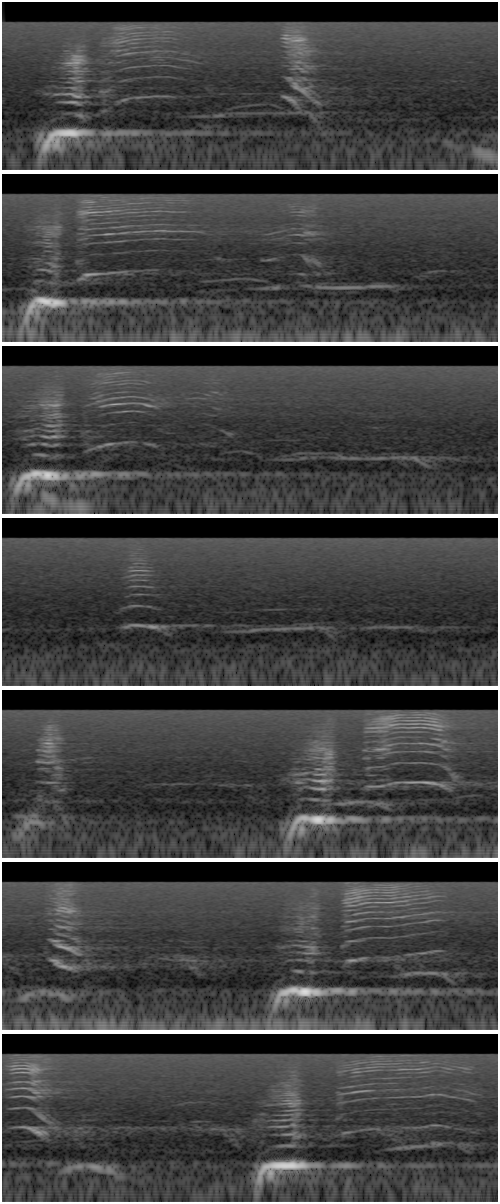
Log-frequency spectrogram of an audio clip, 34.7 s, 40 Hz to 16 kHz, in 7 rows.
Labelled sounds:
0.5	2.0	humpback whale, 0.93 to 7.1 kHz
2.8	3.1	humpback whale, 3.8 to 4.5 kHz
5.7	7.0	humpback whale, 0.90 to 6.9 kHz
7.7	8.2	humpback whale, 1.6 to 2.0 kHz
10.3	11.5	humpback whale, 1.3 to 6.3 kHz
16.1	16.4	humpback whale, 0.93 to 2.8 kHz
20.1	20.8	humpback whale, 1.2 to 1.5 kHz
22.7	24.5	humpback whale, 0.80 to 7.2 kHz
25.2	25.6	humpback whale, 0.80 to 3.2 kHz
28.2	29.3	humpback whale, 0.80 to 7.1 kHz
29.8	30.4	humpback whale, 0.80 to 5.2 kHz
31.5	31.8	humpback whale, 1.2 to 1.4 kHz
32.5	34.5	humpback whale, 0.99 to 7.2 kHz

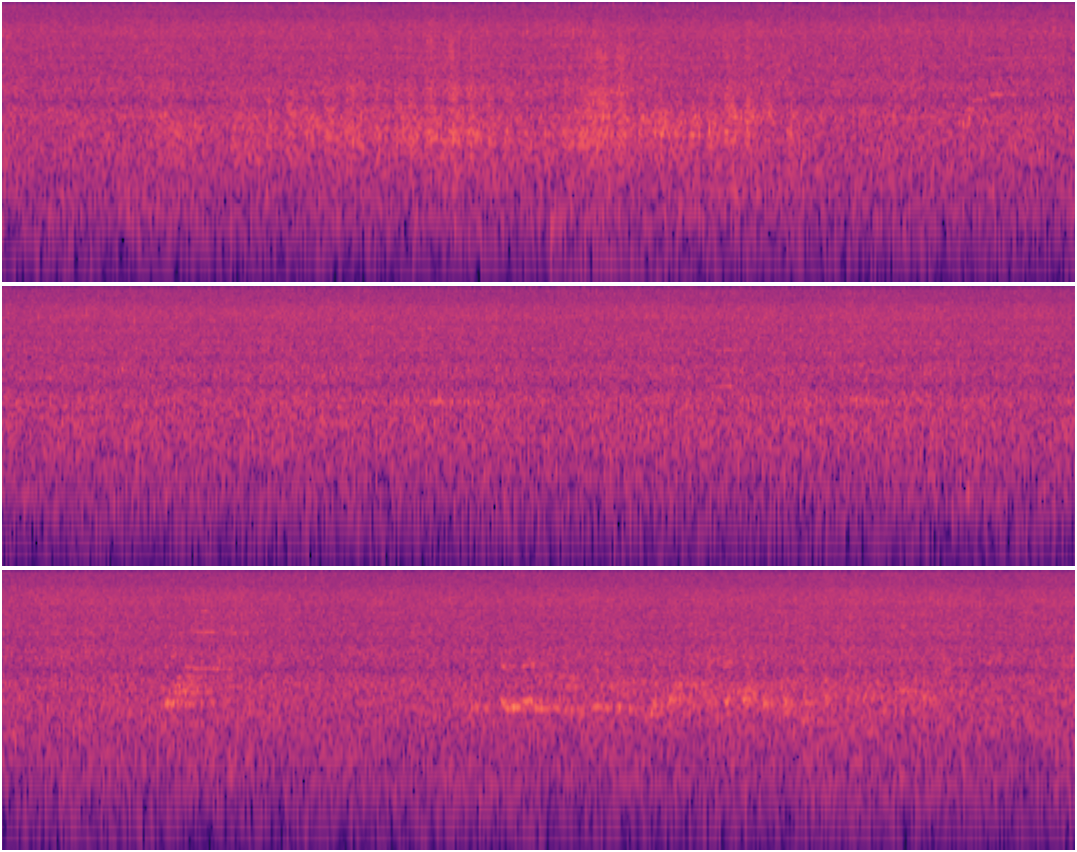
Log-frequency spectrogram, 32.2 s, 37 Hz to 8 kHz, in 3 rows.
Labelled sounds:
23.3	23.7	humpback whale, 1.1 to 2.5 kHz

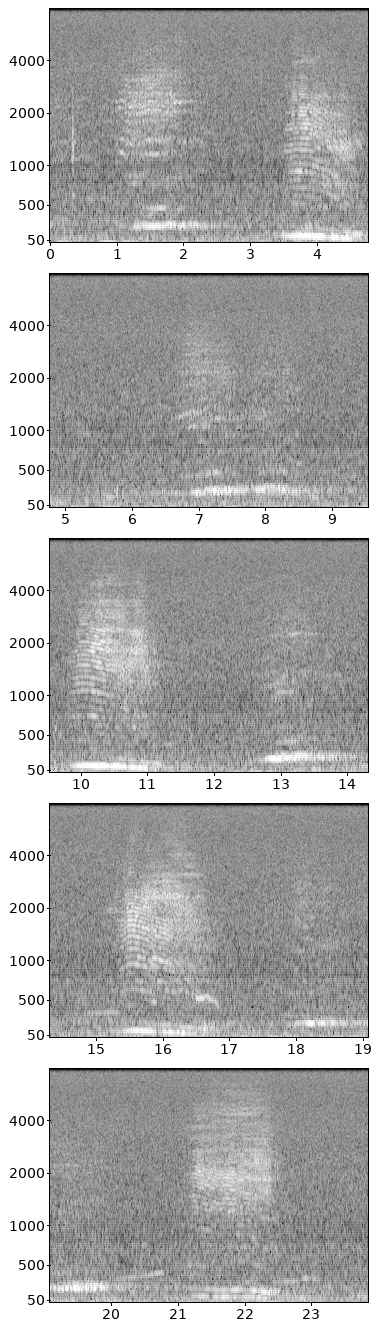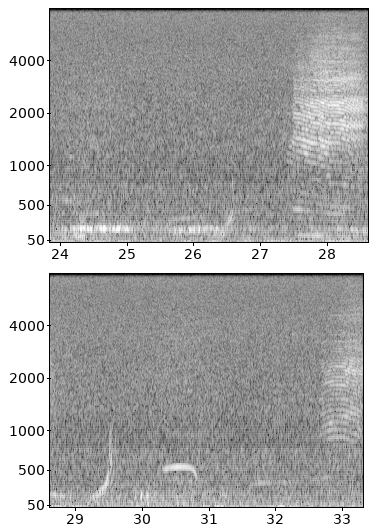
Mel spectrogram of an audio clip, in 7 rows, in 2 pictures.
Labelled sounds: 0.9	2.1	humpback whale, 2.0 to 2.7 kHz
3.7	4.6	humpback whale, 1.0 to 2.3 kHz
6.6	7.0	humpback whale, 1.0 to 1.3 kHz
10.1	10.4	humpback whale, 1.8 to 2.2 kHz
12.8	13.3	humpback whale, 0.93 to 2.3 kHz
15.5	16.2	humpback whale, 0.90 to 2.5 kHz
21.2	21.8	humpback whale, 1.6 to 2.2 kHz
27.8	28.9	humpback whale, 1.1 to 3.1 kHz
32.8	33.1	humpback whale, 2.3 to 2.4 kHz

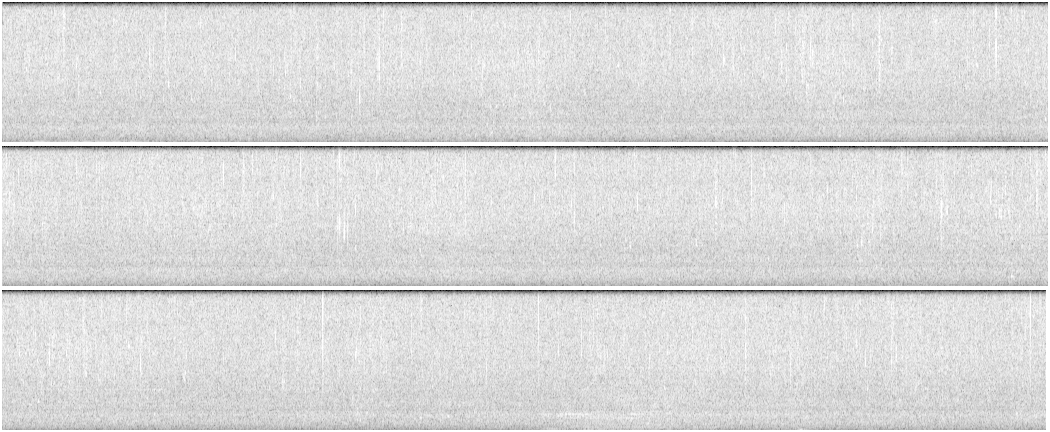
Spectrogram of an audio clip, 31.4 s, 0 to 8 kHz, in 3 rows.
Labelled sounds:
26.5	26.8	humpback whale, 0.78 to 1.0 kHz

